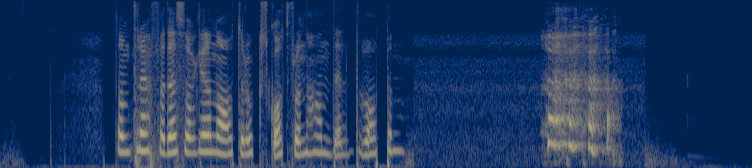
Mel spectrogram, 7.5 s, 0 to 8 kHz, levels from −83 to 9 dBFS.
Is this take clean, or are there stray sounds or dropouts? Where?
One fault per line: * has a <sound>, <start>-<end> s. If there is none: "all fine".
* has a laugh, 5.4-6.3 s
